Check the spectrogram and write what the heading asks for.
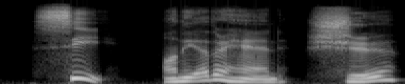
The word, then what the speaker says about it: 十: On the other hand, shi, meaning 10, is the 2nd tone. It rises smoothly, almost like you're asking a question.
